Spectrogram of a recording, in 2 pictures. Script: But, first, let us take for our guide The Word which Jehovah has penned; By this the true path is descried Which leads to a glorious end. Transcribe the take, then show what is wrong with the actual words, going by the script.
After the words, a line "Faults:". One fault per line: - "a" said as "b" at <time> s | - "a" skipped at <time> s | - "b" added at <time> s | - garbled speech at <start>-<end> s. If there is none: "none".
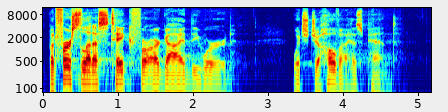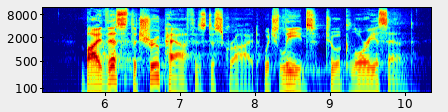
But, first, let us take for our guide The Word which Jehovah has penned; By this the true path is descried Which leads to a glorious end.
Faults:
none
